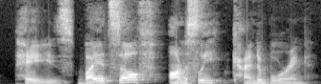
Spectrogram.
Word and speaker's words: Paze: Okay, what is Paze? Say it like "pays", P A Y S.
